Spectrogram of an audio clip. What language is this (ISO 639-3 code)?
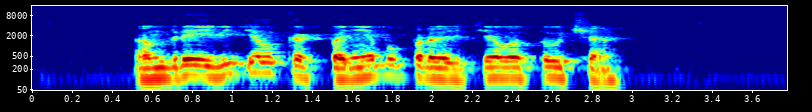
rus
